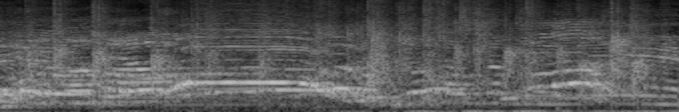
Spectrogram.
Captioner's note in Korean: 쏟아지는 기립박수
